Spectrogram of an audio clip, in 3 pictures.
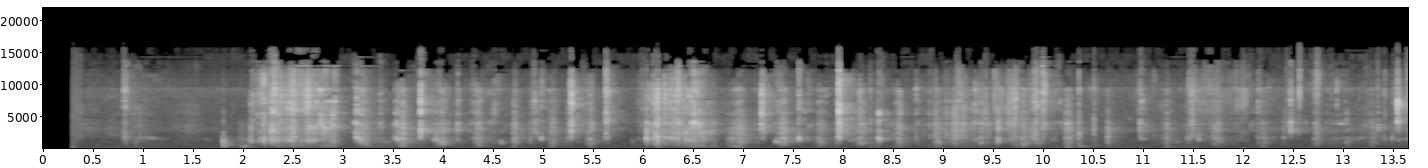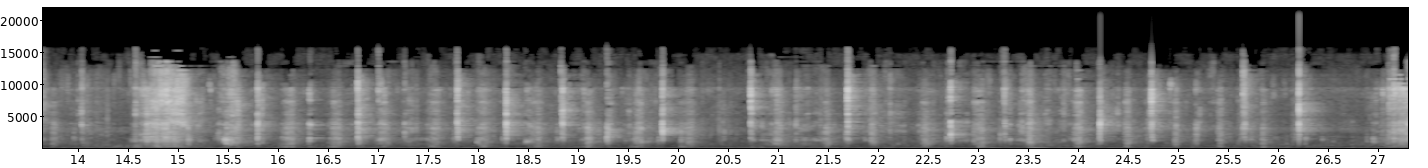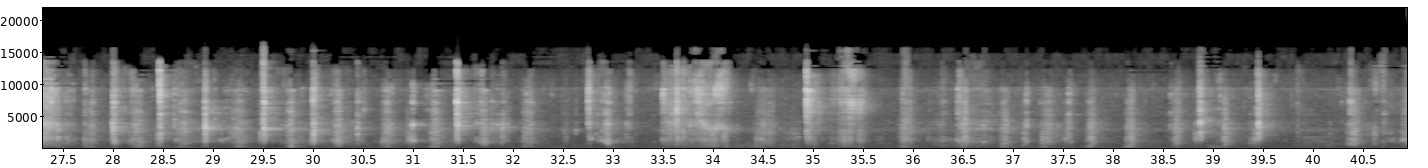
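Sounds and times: crunchy chewing of bamboo: 2.0s - 40.9s.

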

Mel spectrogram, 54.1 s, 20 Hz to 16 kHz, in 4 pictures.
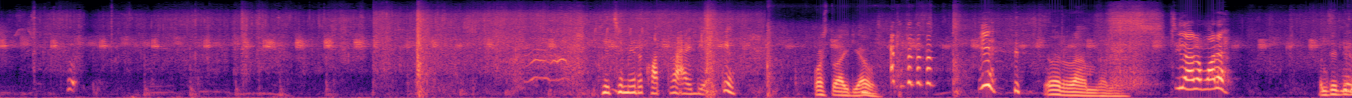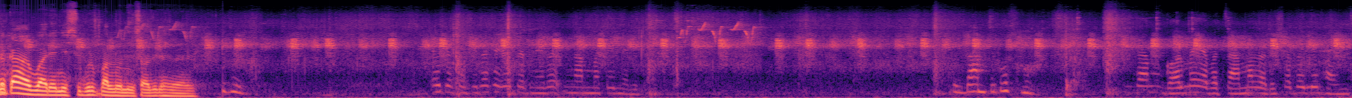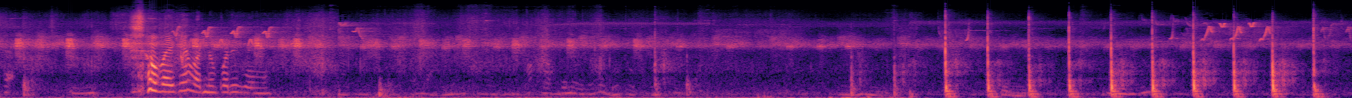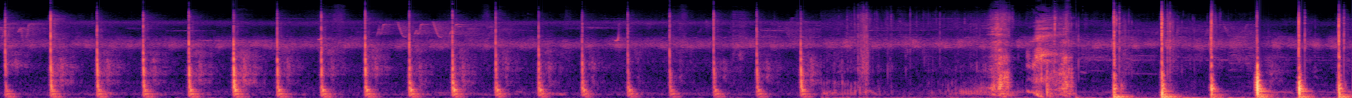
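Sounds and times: high-pitched insect chorus: 0.0s - 54.0s.

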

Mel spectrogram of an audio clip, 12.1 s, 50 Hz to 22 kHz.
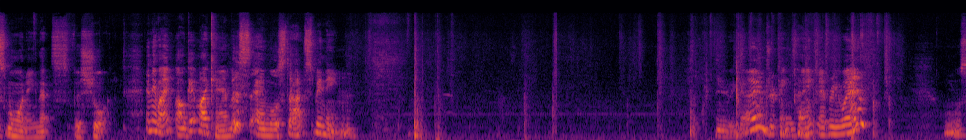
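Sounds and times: faint steady hum: 0.0s - 12.0s
footsteps: 5.0s - 11.4s.

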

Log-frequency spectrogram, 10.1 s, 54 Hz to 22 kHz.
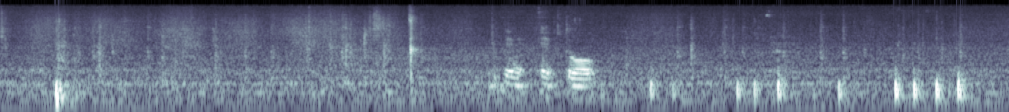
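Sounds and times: marker knocking on whiteboard: 0.6s - 0.8s, 6.4s - 9.8s.

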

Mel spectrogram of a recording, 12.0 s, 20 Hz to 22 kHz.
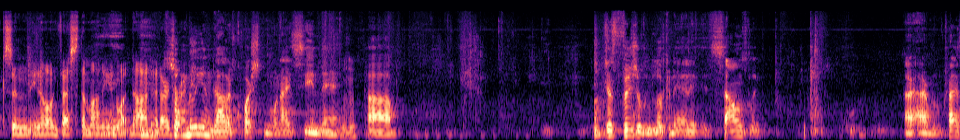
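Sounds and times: faint small noises: 0.0s - 12.0s.

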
